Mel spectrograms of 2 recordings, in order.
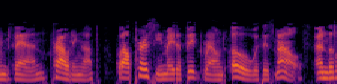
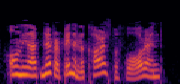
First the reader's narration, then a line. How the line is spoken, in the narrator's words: said Polly, brightly, with a merry little laugh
